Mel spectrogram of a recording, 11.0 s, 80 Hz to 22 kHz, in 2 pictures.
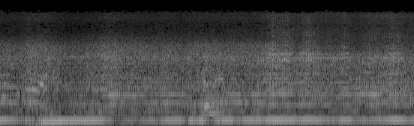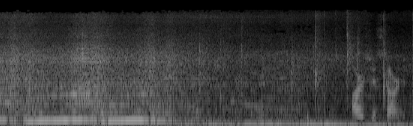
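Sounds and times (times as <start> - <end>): car engine revving hard: 0.0 - 10.1.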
